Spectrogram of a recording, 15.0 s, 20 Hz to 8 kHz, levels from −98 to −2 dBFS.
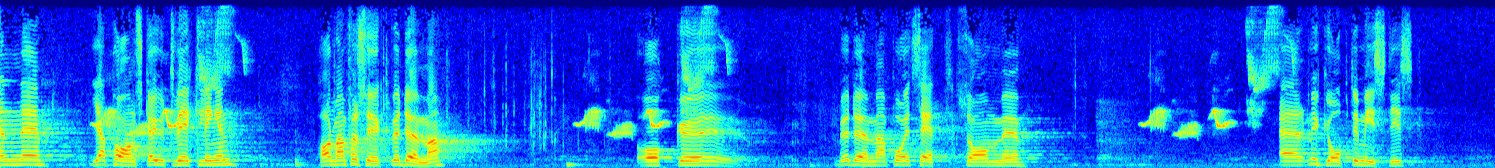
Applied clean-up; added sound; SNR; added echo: none; Bird; 8 dB; none.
